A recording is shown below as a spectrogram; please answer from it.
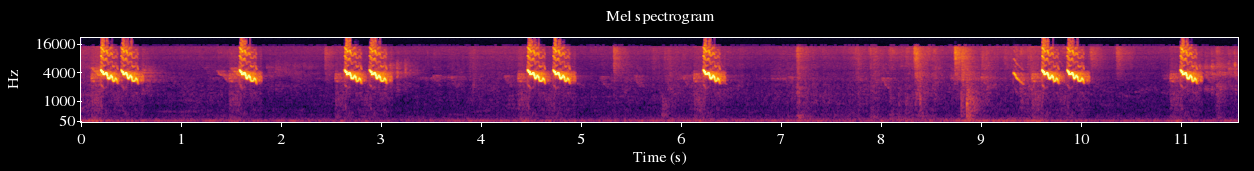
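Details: Lemon-bellied white-eye, a Lombok yellow kecial kept as a model for teaching other birds to sing: short high sharp double chirps, sliding downward, come in pairs at irregular intervals of about one to two seconds over a quiet low hum.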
